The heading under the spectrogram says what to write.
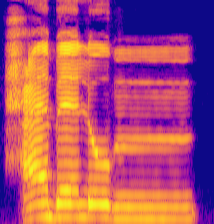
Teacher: So we join the lam into Mim with Ghunna. Means we take the sound to the nose and stretch it. Habalum. Mim, Nun, Kasra, Min.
